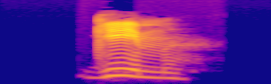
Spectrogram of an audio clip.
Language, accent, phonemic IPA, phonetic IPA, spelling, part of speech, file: Armenian, Eastern Armenian, /ɡim/, [ɡim], գիմ, noun, Hy-EA-գիմ.ogg
- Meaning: the name of the Armenian letter գ (g)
